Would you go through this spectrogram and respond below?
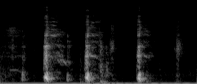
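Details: Three loud, harsh coughs in quick succession from an adult coughing heavily, in a quiet indoor room.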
